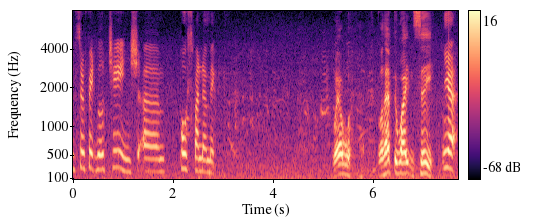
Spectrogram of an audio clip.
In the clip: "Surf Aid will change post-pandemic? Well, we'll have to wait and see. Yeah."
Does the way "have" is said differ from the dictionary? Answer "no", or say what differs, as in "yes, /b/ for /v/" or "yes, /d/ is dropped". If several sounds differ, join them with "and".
yes, /f/ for /v/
